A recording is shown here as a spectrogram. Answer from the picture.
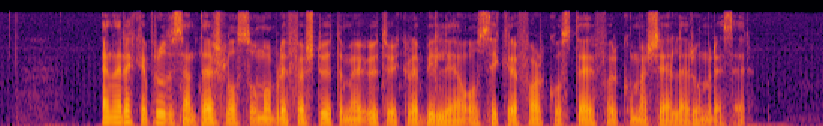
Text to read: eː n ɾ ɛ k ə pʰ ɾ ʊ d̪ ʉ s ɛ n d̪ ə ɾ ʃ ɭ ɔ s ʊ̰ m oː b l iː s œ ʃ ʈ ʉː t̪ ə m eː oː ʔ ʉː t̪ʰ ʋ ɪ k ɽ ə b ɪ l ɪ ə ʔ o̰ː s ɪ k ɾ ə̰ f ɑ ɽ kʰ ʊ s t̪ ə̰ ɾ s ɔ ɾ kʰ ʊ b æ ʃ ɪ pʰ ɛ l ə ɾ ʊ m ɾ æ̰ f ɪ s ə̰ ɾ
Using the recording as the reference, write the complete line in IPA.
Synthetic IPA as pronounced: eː n ɾ ɛ k ə pʰ ɾ ʊ d̪ ʉ s ɛ n t̪ ə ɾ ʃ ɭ ɔ s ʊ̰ m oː b ɽ iː f œ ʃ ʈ ʉː t̪ ə m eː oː ʔ ʉː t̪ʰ ʋ ɪ k ɽ ə b ɪ l ɪ ə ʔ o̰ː s ɪ k ɾ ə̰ f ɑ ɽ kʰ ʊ s t̪ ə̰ ɾ f ɔ ɾ kʰ ʊ m æ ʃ ɪ ɛ l ə ɾ ʊ m ɾ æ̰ ɪ s ə̰ ɾ

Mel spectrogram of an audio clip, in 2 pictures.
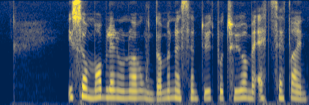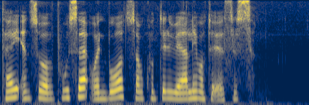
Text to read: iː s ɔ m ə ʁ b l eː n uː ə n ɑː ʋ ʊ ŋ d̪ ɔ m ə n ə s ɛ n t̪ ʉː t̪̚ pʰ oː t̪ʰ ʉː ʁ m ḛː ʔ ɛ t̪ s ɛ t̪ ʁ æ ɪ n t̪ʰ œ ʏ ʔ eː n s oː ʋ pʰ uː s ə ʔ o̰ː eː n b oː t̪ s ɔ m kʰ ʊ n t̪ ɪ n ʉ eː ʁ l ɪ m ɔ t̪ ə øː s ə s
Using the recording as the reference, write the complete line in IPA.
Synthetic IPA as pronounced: iː s ɔ m ə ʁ b l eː n uː ə n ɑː ʋ ʊ ŋ d̪ ɔ m ə n ə s ɛ n t̪ ʉː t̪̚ pʰ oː t̪ʰ ʉː ʁ m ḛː ʔ ɛ t̪ s ɛ t̪ ʁ æ ɪ n t̪ʰ œ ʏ ʔ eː n s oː ʋ pʰ uː s ə ʔ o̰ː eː n b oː t̪ s ɔ m kʰ ʊ n t̪ ɪ n ʉ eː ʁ l ɪ m ɔ t̪ ə øː s ə s

